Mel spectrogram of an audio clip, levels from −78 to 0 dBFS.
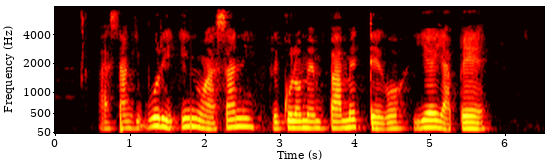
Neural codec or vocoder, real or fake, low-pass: none; real; 7.2 kHz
